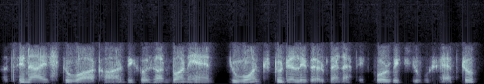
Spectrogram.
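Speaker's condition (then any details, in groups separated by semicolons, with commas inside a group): Parkinson's disease; Parkinson's disease detected about 8 years ago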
